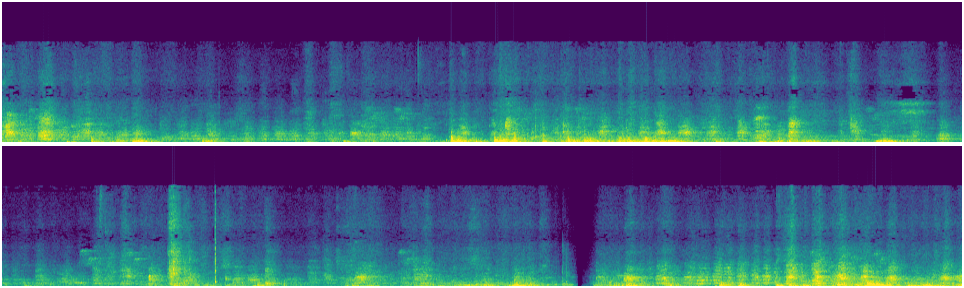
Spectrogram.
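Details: Several pet Siberian Huskies playing on a couch: steady rapid panting and rustling scuffles of play throughout, with a brief quiet gap near the end.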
